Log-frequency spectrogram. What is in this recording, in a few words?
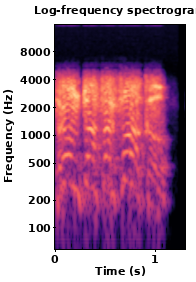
charged, crew tanks italian; War Thunder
